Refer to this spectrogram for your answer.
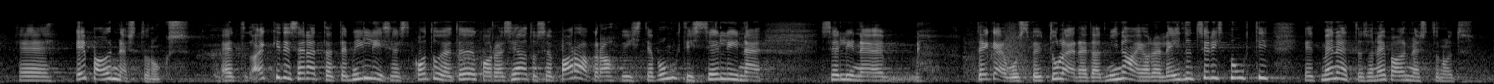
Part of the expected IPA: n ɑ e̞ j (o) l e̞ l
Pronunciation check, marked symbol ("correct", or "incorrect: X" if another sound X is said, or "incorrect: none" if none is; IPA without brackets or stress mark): correct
